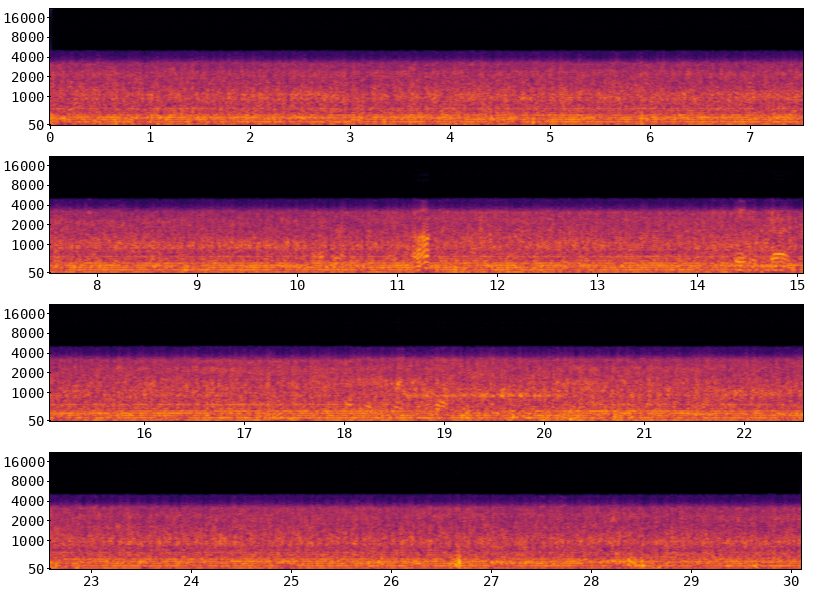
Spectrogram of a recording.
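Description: Small boat's engine running steadily under way, a constant low hum with even pitch.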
